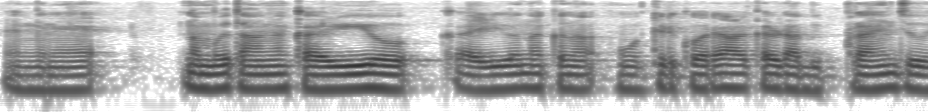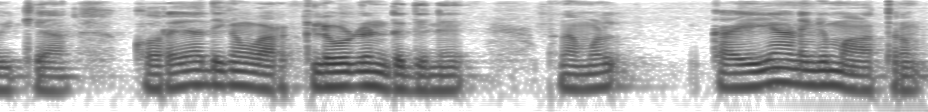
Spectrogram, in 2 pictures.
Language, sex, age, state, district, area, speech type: Malayalam, male, 18-30, Kerala, Malappuram, rural, spontaneous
